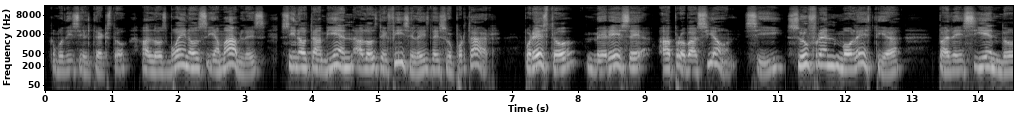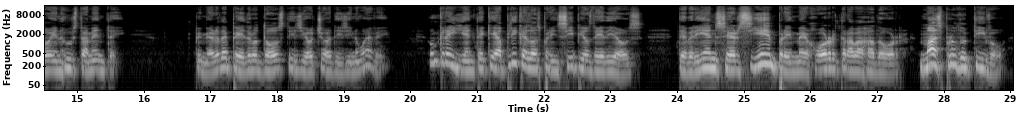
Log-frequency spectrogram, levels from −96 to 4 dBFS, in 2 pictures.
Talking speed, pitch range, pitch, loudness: 95 wpm, 150-225 Hz, 175 Hz, -29 LUFS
